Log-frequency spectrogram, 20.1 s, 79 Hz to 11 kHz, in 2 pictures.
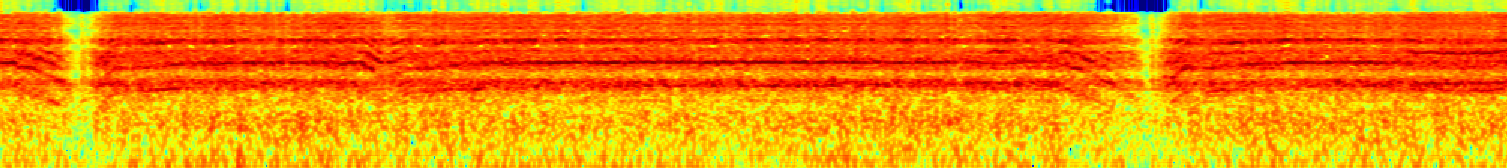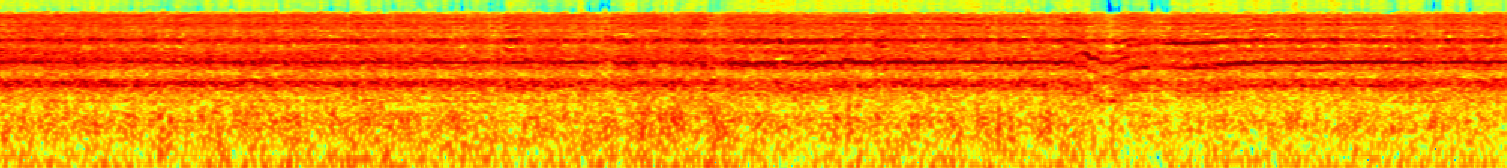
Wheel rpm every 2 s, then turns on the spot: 140, 200, 230, 130, 220, 230, 230, 230, 220, 220.
none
